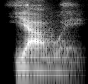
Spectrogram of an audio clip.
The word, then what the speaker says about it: Yahweh: y h w h no vowels were indicated in hebrew at this time so there is some debate on how to pronounce that name but most conclude it is yahweh the third skeptical response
